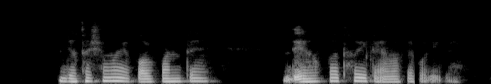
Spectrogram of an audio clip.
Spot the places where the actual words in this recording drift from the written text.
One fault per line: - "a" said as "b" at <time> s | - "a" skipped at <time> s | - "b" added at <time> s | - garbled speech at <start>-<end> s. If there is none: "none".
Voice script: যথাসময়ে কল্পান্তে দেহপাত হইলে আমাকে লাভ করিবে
- "লাভ" skipped at 4.1 s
